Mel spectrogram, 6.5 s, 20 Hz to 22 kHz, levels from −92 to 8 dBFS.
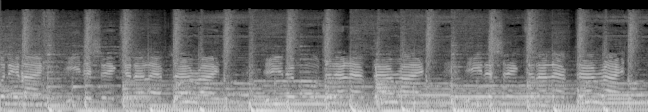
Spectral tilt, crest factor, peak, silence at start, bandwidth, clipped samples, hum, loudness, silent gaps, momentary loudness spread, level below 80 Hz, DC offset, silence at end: -5.5 dB/octave; 12 dB; 0 dBFS; 0 s; 16.5 kHz; under 0.1%; none; -14 LUFS; none; 3 LU; -16 dBFS; under 0.1%; 0 s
